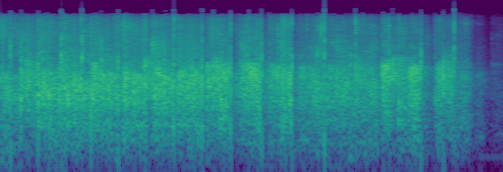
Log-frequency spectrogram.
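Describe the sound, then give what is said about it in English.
A crowd applauds steadily for everyone who shared, a dense, loud patter of many hands clapping together that holds for several seconds before tapering off at the end. “Another round of applause for everyone that's shared.”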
